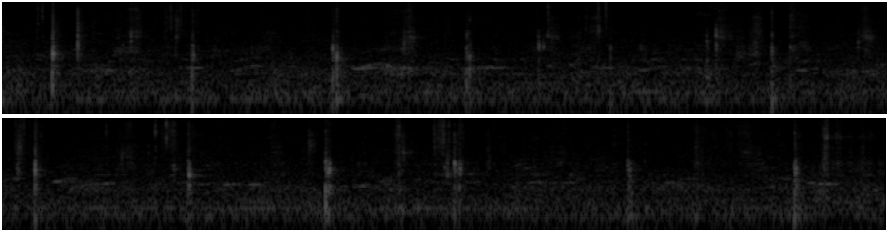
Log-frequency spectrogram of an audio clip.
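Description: Paper pages rustle softly as they turn.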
